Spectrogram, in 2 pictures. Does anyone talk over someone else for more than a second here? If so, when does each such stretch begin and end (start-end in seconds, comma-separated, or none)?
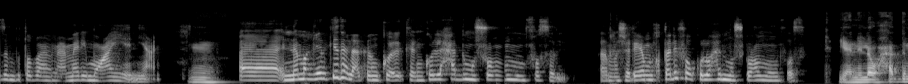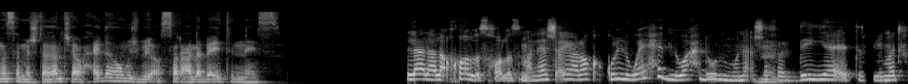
none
